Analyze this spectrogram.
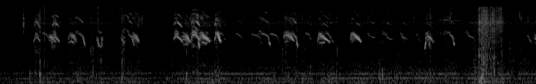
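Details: Chicks hatching on a farm produce a busy chorus of high, arched peeps, several birds overlapping in bursts, ending with a sharp scraping noise and a faint low hum.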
